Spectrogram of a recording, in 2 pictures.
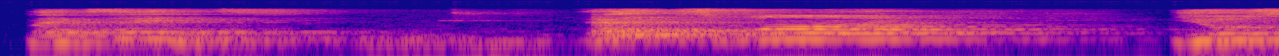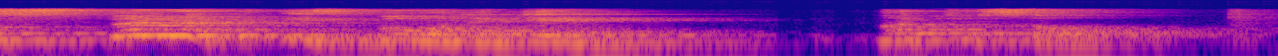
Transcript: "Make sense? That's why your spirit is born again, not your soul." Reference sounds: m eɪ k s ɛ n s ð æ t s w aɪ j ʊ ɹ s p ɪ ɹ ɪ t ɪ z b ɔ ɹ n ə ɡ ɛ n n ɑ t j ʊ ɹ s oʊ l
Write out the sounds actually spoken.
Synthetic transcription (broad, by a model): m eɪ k s ɛ n s ð æ t s w aɪ j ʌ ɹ s p ɪ ɹ ɪ t ɪ z b ɔ ɹ n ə ɡ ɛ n n ɑ t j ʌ s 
